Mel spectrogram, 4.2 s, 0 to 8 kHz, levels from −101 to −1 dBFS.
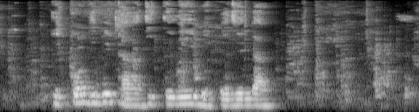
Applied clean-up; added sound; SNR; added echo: classical method WPE with log-MMSE.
